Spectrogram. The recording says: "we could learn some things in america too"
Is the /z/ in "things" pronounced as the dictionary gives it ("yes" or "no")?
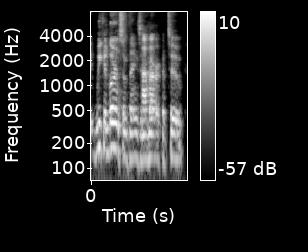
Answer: yes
